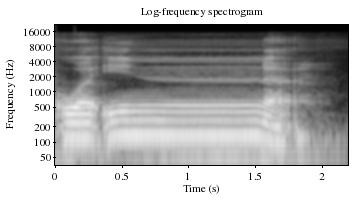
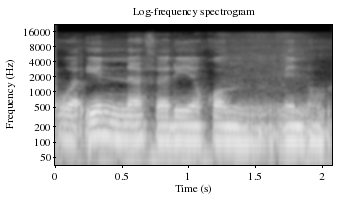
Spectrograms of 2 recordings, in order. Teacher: Kemudian pada lafal wa inna fariqam minhum. Wa inna, tahan bunyi suara nun yang berharokat tasydid karena ia dikategorikan bacaan gunnah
